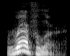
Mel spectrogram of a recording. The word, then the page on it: reveller: British English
